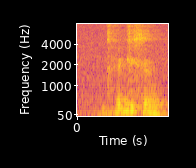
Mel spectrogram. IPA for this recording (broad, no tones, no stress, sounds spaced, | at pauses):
ɡʱ e ɡʲ e xʲ ɐ ŋ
